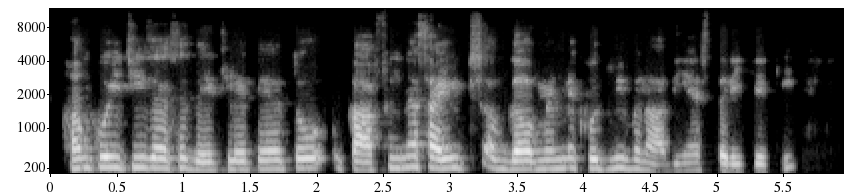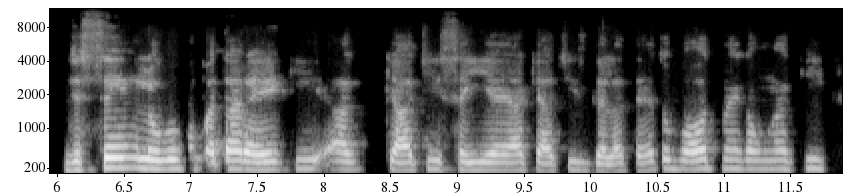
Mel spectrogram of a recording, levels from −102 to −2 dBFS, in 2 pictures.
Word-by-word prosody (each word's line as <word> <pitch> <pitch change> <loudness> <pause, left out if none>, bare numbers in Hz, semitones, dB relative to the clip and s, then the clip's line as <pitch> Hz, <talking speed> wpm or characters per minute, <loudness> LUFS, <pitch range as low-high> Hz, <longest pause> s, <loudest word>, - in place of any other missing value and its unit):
हम 195 +2 +1
कोई 215 0 +4
चीज़ 210 -1 +1
ऐसे 200 +1 +1
देख 160 0 -4
लेते 170 +1 -2
हैं 180 0 0
तो 200 0 +3 0.3
काफ़ी 170 +4 +1
ना 220 +1 0
साइट्स 200 0 +2
अब 185 -3 -4
गवर्नमेंट 180 +2 +3
ने - - -3
ख़ुद 190 -1 +1
भी 205 - -2
बना 175 -7 -4
दी 150 +1 -12
है 160 - -10
इस 160 - -15
तरीके 145 -1 -1
की। 210 +10 -16 0.5
जिससे 170 +5 +5 0.2
लोगों 185 -1 +5
को 205 +2 -12
पता 180 +2 +3
रहे 165 -1 +5
कि 185 +3 -7
अ, 175 -1 -2 0.3
क्या 155 0 +3
चीज़ 170 +2 -7
सही 160 -1 -1
है 160 0 +2
या 160 0 +1
क्या 150 -1 -2
चीज़ 155 +2 -10
ग़लत 145 0 -1
है। 155 +2 -3
तो 190 - -3
बहुत 185 +2 +3
मैं 185 -1 -4
कहूँगा 180 0 -4
कि 185 +2 -8
180 Hz, 215 wpm, -22 LUFS, 160-190 Hz, 0.5 s, जिससे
